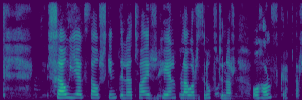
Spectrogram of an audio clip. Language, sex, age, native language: Icelandic, female, 13, Icelandic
